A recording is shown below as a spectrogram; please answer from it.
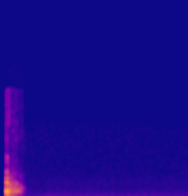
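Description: A single short pop, about a quarter second long, just after the start, followed by complete silence.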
